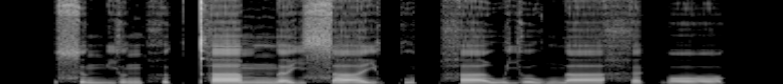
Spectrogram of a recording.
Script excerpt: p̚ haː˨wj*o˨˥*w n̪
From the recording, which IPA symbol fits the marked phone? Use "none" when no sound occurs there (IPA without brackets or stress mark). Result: o˨˩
